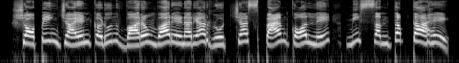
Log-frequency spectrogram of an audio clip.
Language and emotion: Marathi, angry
